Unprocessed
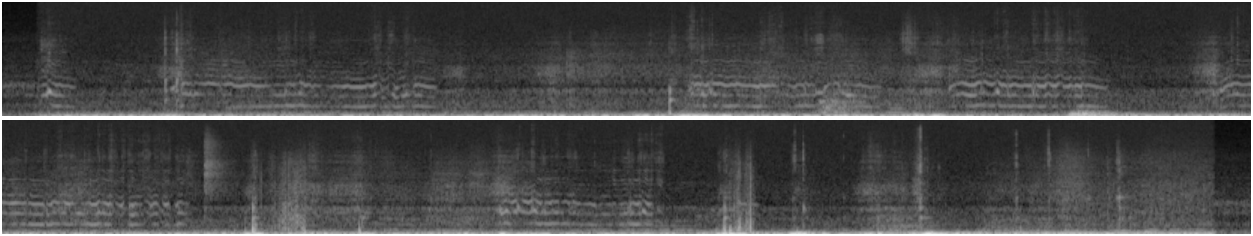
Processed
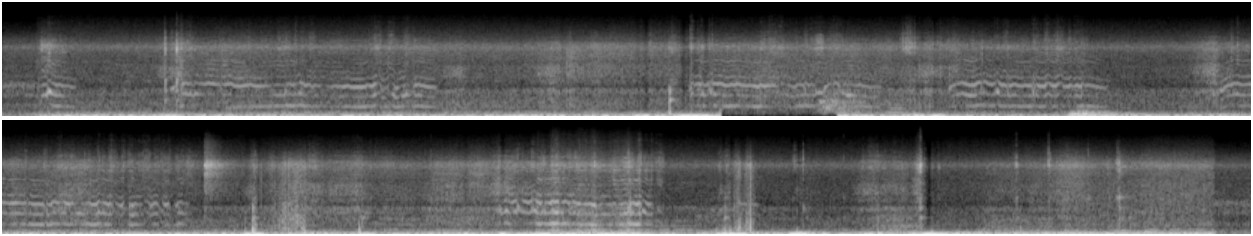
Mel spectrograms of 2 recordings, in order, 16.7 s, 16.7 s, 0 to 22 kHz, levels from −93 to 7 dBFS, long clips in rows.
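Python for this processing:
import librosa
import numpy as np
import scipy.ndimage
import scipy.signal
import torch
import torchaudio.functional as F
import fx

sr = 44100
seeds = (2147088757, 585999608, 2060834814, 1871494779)

p1 = fx.highpass(x, sr, hz=220.0, slope=24, at=(4.78, 5.57))
p2 = fx.rider(p1, sr, range_db=10, speed_s=2.0)
p3 = p1 + (p2 * 10.0 ** (1.5 / 20.0))
p4 = 10.0 ** (-4.5 / 20.0) * np.tanh(p3 / 10.0 ** (-4.5 / 20.0))
p5 = fx.lowpass_res(p4, sr, hz=4300.0, q=7.4)
p6 = fx.env_flatten(p5, sr, amount_pct=50, at=(11.87, 12.57), fade=0.02)
y = p6 * 10.0 ** (1.0 / 20.0)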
